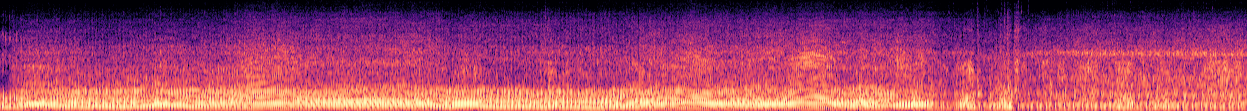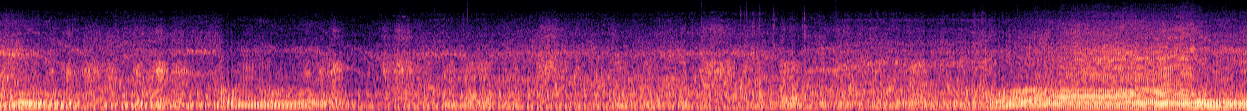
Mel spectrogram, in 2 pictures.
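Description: Motorcycles on Kenda Big Block DS adventure tires ride side by side at equal pressure, engines droning and revving steadily with loud, continuous wavering pitch throughout.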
